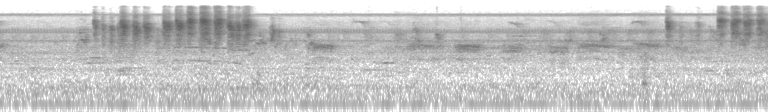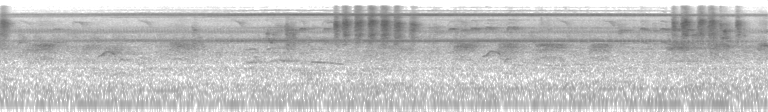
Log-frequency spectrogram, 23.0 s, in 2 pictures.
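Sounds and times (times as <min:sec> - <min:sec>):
faint bird calls: 0:01.2 - 0:23.0
high-pitched whine: 0:12.9 - 0:22.9.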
